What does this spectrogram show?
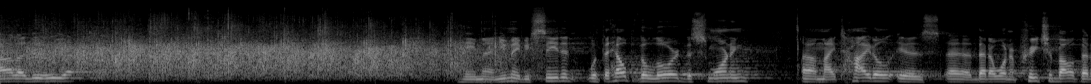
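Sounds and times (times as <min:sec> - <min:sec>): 
speech: 0:00.0 - 0:00.9, 0:04.6 - 0:10.8
audience clapping hands: 0:00.0 - 0:05.6.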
